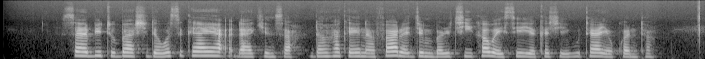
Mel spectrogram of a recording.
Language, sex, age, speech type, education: Hausa, female, 15-29, read, secondary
